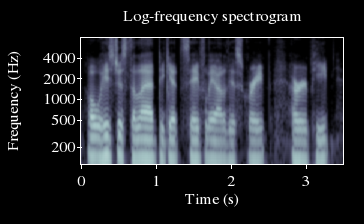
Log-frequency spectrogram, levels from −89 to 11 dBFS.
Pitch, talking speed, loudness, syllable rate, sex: 130 Hz, 240 wpm, -18 LUFS, 6.2 syllables/s, male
